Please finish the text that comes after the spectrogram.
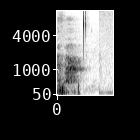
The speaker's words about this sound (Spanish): Bueno, perdonen, ese fue mi perro ladrando. Cosas que pasan.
